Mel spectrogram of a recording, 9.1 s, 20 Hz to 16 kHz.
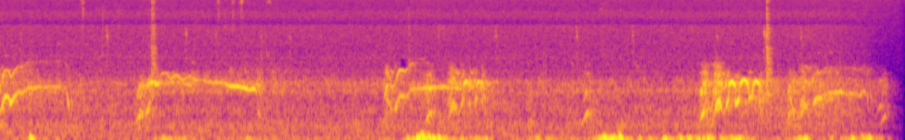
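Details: Distant bull elk bugling to their harems at dawn in Rocky Mountain National Park on a cold 38°F morning, recorded on an iPhone; several high, whistled, rising-then-sliding bugles, each one to two seconds long, with low rumbling background noise.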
